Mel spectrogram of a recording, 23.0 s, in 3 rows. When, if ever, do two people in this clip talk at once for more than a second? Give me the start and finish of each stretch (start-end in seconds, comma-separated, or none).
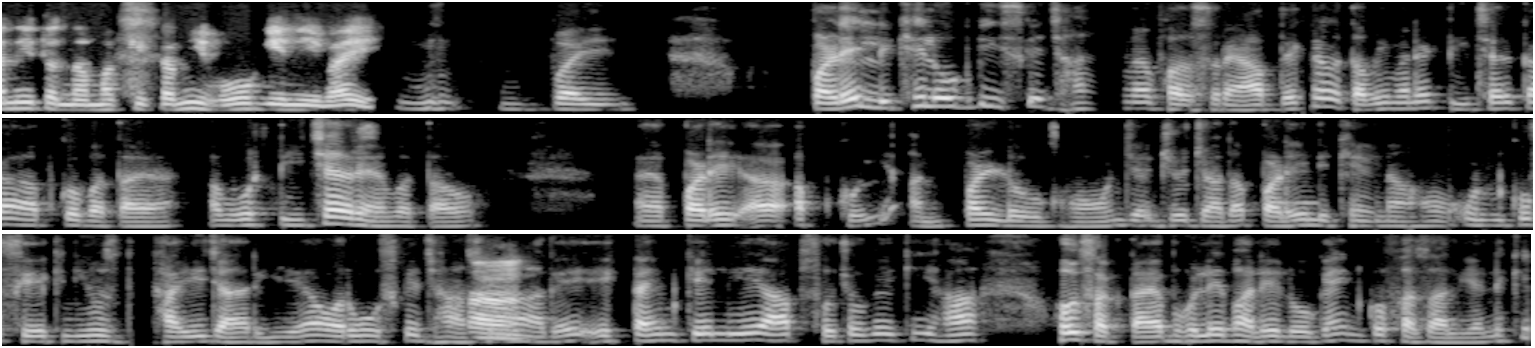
none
